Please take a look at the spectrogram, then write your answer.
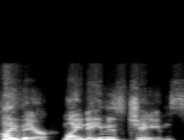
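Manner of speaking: slow, swooping, drawn-out sing-song cartoon dog voice. Retelling how you introduced yourself to him at a Disney convention, imitating Dug from Up. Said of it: "imitating Doug from Up".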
